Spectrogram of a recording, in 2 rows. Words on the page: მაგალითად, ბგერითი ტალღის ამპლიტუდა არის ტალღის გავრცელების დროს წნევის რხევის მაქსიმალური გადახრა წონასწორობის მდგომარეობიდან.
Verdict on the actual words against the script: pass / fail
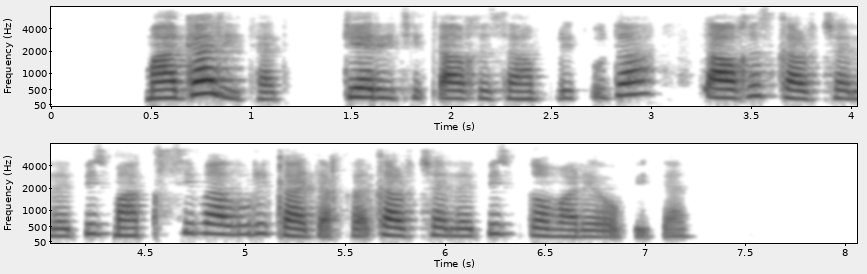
fail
